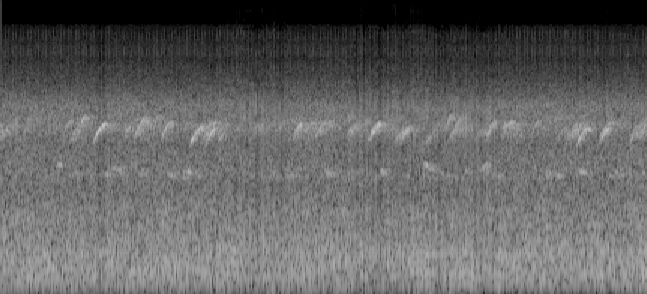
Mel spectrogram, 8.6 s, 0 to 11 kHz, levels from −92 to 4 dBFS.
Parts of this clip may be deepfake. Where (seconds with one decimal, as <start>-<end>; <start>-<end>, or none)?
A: 3.1-3.8; 4.7-6.7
